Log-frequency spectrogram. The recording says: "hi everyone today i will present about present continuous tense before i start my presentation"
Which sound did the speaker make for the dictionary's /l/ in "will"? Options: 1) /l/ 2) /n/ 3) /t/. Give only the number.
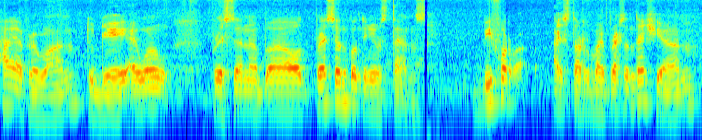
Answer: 2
